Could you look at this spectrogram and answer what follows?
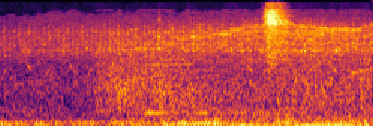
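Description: Truck engine rumbling steadily in the RoadCraft video game, with a short hiss of air brake partway through, continuous and fairly loud with no talk.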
